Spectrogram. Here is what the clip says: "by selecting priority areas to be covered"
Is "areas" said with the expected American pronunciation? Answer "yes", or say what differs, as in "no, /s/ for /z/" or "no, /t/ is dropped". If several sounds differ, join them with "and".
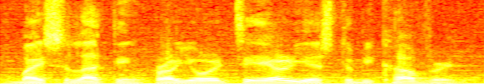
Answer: no, /s/ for /z/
